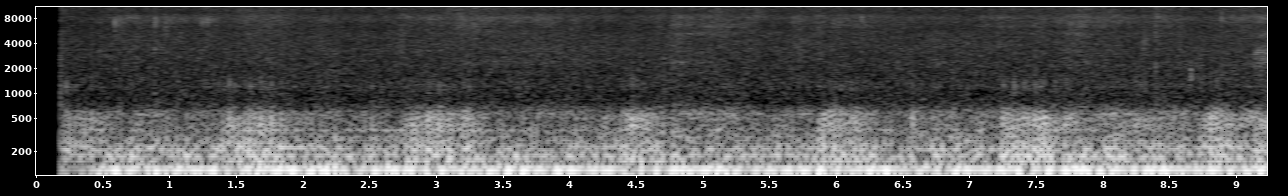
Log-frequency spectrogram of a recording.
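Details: Young domestic cat, five months old, purring loudly while his head is massaged as he cuddles on a lap; a steady low rumble throughout with gentle rhythmic swells of breathing roughly every one to two seconds.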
